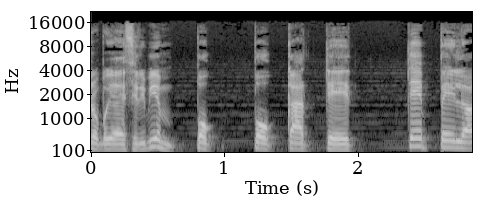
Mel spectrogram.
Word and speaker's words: Popocatépetl: Yo es que estoy acostumbrada ya a nombrarlo, porque claro, como está tan de moda últimamente, es Popocatépetl.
